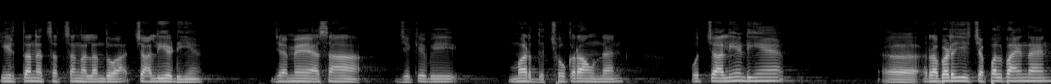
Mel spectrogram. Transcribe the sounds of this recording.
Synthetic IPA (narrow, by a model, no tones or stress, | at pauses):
kiːɾt̪ənət̪sət̪sə̃ŋɡɦələ̃nd̪oːaːt͡ʃaːliːəɖiːãː | d͡ʒɛːmɛ̃ːəsãː | d͡ʒeːkeːbiː | məɾd̪t͡ʃʰoːkɾaːɦõːnd̪aːɦɪn | oːt͡ʃaːlĩːɖiẽː | ɾəbəɽd͡ʒiːt͡ʃəpːəlpaːĩːnd̪aːɦɪn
